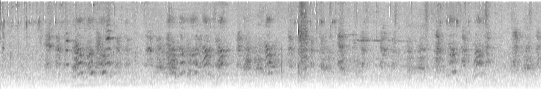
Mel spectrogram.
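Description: Two miniature dachshund puppies play-fighting: a rapid, dense run of short yips and barks that starts about a second in and goes on throughout, busiest in the first half. It is rough play, not a real fight.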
